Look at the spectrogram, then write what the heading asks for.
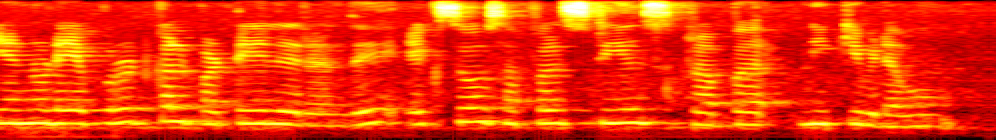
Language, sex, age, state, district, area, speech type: Tamil, female, 18-30, Tamil Nadu, Tiruvannamalai, urban, read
